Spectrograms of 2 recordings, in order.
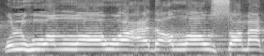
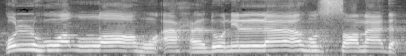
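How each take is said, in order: First: Ahad stops before the next word, with no n. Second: Ahad runs into the next word with an n. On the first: The speaker calls it wrong. "Tidak boleh" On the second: The speaker calls it right. "Seharusnya itu kalau memang wasal"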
